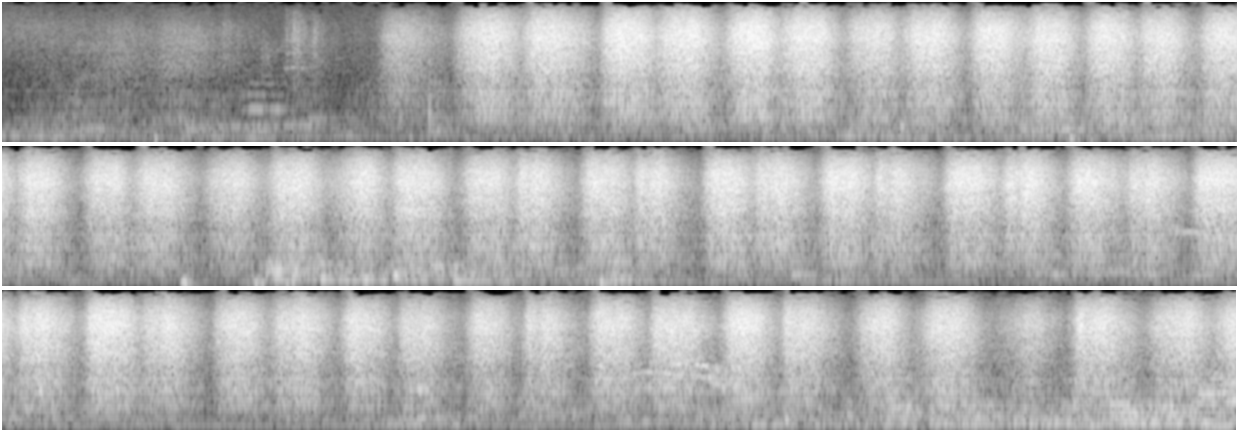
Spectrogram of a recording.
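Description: A large sieve hung from ropes being shaken back and forth by hand, its contents swishing in an even rhythm of about three strokes a second, starting about two seconds in.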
